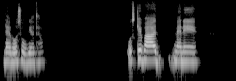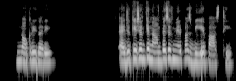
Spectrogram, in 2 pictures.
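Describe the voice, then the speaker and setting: Earnest woman, halting and bright-pitched. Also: gravelly, no room sound, studio quality. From Delhi, India. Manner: earnest and halting, with restarts and repeated phrases. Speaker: speaker sharing a personal story. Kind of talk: emotional first-person testimony talk.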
